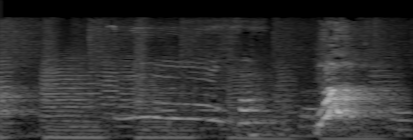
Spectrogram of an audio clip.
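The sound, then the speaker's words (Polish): A dog gives a short bark with a sharp yip near the end, alongside a speaking voice. “Wie to chyba każdy, kto ma kota czy psa. No bo jak tu nie kochać takiego merdającego ogona i uślinionej mordy, prawda, Miśka”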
